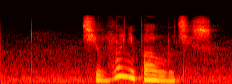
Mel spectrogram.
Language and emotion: Russian, positive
